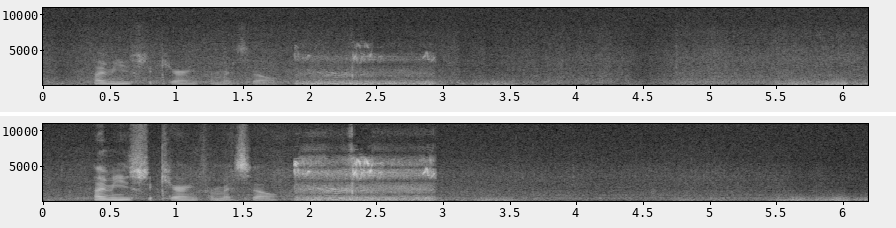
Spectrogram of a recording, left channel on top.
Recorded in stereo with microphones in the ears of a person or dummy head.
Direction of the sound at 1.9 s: 75° right (ahead or behind).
